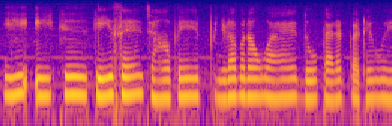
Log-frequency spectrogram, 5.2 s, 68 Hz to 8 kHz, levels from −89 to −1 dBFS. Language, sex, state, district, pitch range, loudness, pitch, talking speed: Hindi, female, Himachal Pradesh, Shimla, 195-220 Hz, -16 LUFS, 205 Hz, 160 wpm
